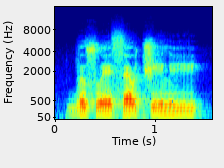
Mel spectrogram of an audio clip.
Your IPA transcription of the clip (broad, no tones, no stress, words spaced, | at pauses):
bɘsʷeːsɛo̯ t͡ʃiliː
